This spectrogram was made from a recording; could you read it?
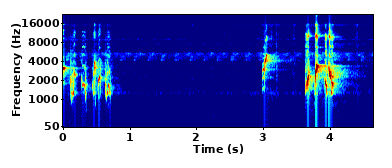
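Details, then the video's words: Caged bulbul in a dok taeng style singing duel with wild birds, dated 03/10/2564: a quick run of chirps, a long gap, one lone note, then a final bright warbled phrase. "เสียงนกกรงดอกแตงEp.82 ดวลเพลงกับนกป่า!!Birds sounds"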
